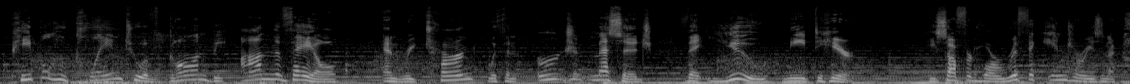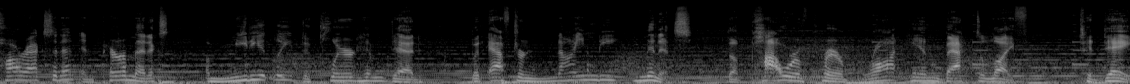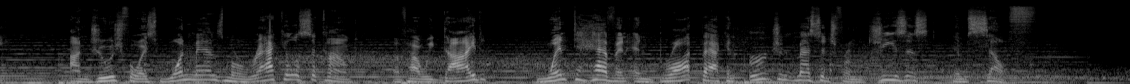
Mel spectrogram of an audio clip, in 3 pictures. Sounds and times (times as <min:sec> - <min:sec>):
Music: 0:00.0 - 0:33.9
Speech: 0:00.1 - 0:08.6, 0:09.3 - 0:22.7, 0:23.3 - 0:33.0.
